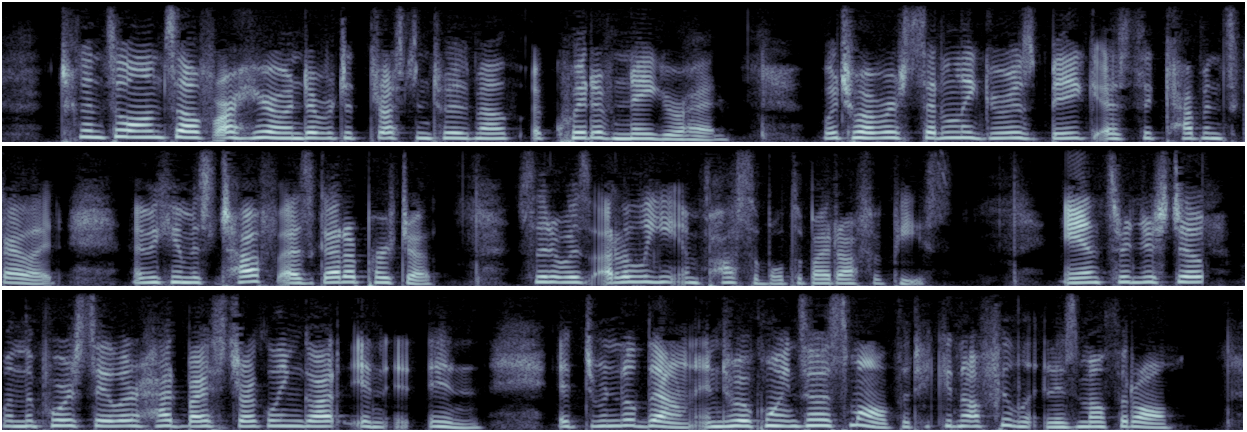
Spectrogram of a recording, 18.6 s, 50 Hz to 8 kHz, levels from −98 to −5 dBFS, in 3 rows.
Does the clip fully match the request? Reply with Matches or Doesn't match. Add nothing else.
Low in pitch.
Doesn't match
